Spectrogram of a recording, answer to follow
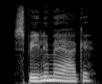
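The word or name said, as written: SPILLEMÆRKER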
